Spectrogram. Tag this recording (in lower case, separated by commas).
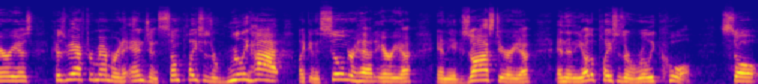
speech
